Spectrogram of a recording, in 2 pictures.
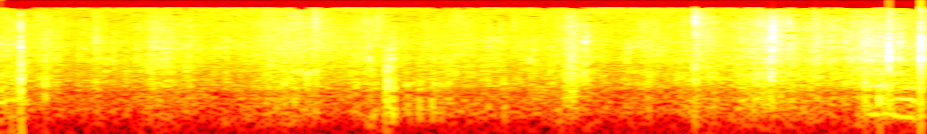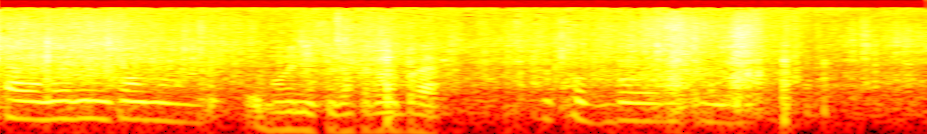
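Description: Leafy branches rustle and snap as they are pulled.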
